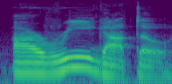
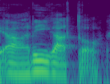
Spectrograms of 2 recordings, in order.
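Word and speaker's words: ありがとう: let's just say that you would not pronounce this as arigato. You wouldn't make a Japanese ri. You would just say arigato. And so it's almost like an L. So if I were to pronounce it with the L, I'd say arigato. So it's almost like an L, but not quite.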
